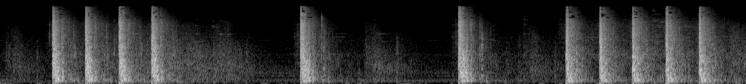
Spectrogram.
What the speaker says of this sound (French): Donc vous voyez déjà les deux canons Hadouma pour faire des tirs de précision contre des ennemis embusqués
